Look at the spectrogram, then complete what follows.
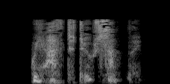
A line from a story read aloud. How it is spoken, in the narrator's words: she whispered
